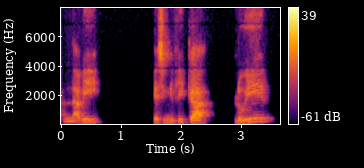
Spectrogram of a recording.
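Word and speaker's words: נביא: En hebreo la palabra profeta se pronuncia naví, que significa fluir o hablar, sobre todo hablar de parte de alguien, hablar de parte de otro.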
